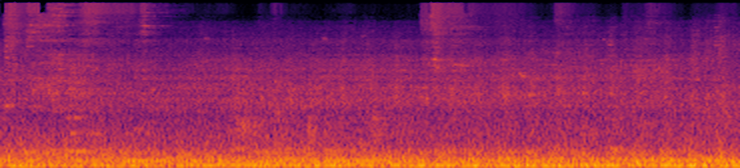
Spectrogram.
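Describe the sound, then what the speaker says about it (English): A freight train with a mid-train DPU passes at night, a loud, continuous rumble and wheel roar with clattering and faint squeals, close by and steady throughout. "I think this train's got a mid DPU"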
